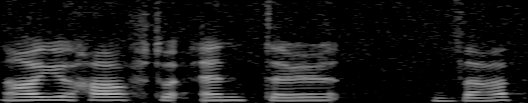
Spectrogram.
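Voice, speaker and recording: A woman's high-pitched voice at a very slow pace. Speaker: gamer giving game walkthrough. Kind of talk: game tutorial voice-over.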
